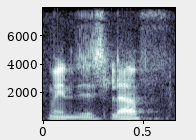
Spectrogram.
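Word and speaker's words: Mstislav: Mislav, no, ¿cómo se dice? – Mitislav. Mistislav.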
